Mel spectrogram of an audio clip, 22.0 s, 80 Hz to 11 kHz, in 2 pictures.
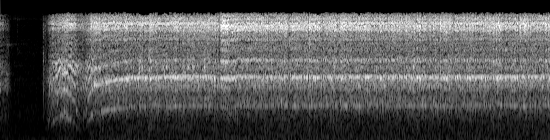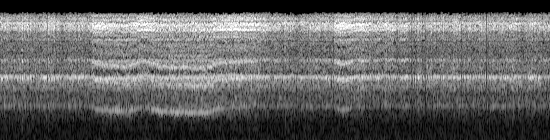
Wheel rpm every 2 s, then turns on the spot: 50, 230, 230, 230, 230, 230, 220, 220, 230, 230, 230.
none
